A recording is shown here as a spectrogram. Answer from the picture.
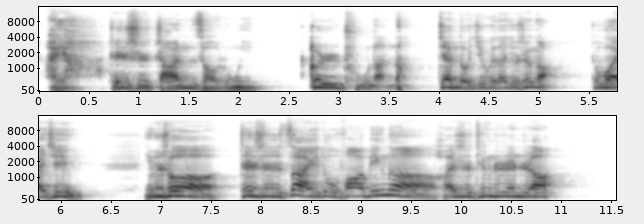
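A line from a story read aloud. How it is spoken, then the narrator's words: Sighing exclamation. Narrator (Chinese): 武帝感叹地说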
